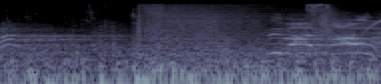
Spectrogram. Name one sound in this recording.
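A smoke bomb bursts with a loud hiss.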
